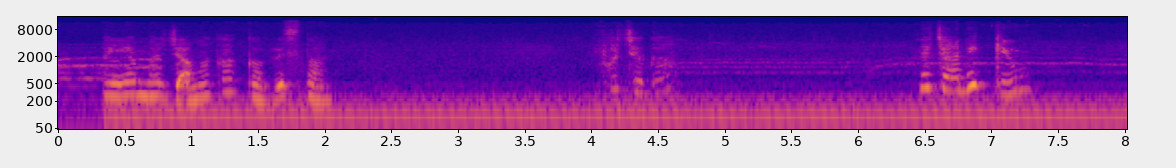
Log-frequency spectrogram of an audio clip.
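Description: A young woman speaks anxiously in short bursts, close by.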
